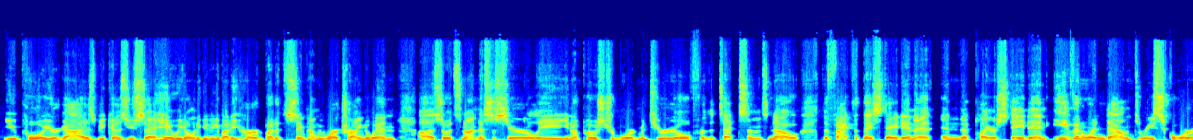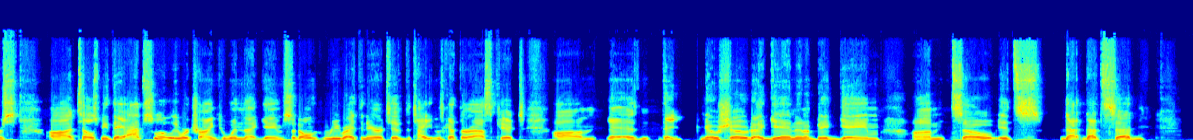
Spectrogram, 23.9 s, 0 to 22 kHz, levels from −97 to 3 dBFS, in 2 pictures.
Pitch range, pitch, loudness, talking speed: 130-160 Hz, 145 Hz, -24 LUFS, 235 wpm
